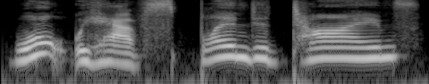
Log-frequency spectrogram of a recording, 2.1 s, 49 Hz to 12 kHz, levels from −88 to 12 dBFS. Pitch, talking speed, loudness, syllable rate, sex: 255 Hz, 140 wpm, -19 LUFS, 3.5 syllables/s, female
